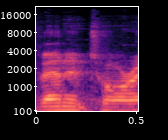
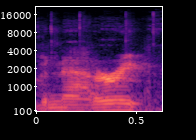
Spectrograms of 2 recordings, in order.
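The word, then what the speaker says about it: Venatori: all right all right are we sure it's pronounced venator and not vanat yeah they say it out loud in the game is it okay if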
